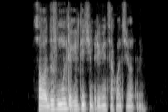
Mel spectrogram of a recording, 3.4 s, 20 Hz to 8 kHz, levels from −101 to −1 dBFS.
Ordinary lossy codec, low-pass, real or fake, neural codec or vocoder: Opus, 64 kbps; 7.2 kHz; real; none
